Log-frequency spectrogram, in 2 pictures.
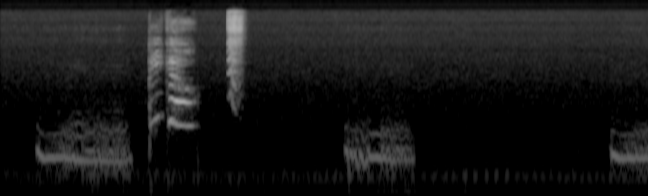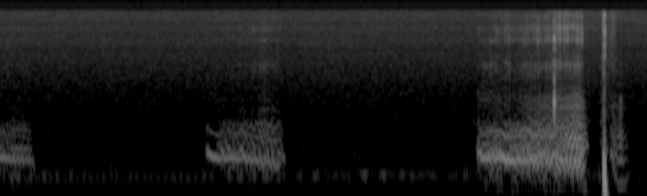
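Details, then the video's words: Snoring from a sleeping cat: short buzzy rasps on each breath, five in a row about every two and a half seconds, with a few brief squeaks and a clatter near the end. "Cat snore"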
